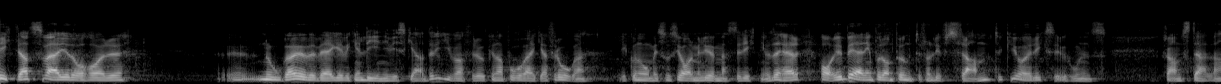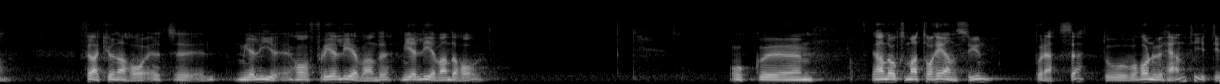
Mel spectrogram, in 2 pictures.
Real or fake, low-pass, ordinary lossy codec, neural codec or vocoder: real; none; none; none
